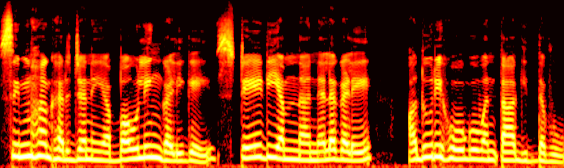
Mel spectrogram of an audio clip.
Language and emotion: Kannada, neutral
